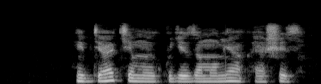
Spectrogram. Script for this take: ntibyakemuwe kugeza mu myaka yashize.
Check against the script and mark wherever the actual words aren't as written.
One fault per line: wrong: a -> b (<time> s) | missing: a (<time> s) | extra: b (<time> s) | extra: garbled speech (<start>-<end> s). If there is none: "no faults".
no faults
